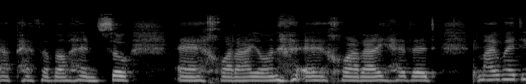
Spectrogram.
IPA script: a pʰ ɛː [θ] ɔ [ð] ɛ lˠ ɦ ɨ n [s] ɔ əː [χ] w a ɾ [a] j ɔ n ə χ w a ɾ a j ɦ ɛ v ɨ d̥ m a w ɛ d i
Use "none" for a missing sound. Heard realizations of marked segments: θ, v, s, χ, a

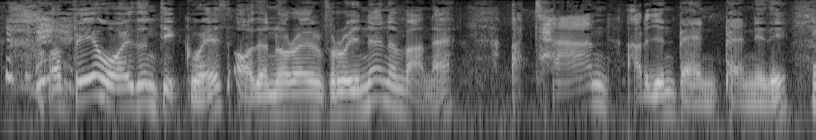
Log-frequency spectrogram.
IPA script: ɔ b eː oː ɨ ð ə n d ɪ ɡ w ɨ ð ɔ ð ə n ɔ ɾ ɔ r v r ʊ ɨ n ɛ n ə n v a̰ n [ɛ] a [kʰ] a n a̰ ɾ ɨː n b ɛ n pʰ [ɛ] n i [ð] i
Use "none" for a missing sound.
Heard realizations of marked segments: ɛ, tʰ, ɛ, ð

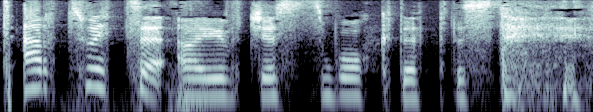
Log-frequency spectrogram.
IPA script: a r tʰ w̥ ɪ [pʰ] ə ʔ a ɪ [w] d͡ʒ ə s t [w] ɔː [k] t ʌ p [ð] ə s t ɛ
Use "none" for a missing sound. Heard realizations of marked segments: tʰ, v, w, k, ð

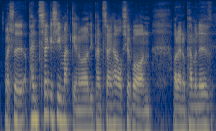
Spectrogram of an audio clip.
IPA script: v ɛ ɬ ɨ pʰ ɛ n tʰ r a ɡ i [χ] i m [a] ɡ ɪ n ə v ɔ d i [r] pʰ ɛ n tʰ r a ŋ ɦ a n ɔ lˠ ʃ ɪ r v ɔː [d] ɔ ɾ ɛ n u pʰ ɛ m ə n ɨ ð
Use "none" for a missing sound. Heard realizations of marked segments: ʃ, a, none, n

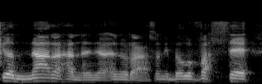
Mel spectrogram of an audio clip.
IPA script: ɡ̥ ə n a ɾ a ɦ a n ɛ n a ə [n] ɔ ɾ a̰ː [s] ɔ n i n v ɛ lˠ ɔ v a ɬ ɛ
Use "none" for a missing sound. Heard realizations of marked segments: n, s

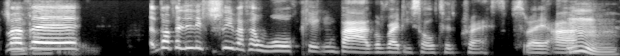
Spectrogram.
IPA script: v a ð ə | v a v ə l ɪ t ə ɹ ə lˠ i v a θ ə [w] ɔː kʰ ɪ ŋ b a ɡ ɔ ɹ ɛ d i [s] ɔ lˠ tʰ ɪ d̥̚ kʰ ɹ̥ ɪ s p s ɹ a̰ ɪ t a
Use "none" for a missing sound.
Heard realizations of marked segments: w, s

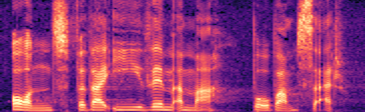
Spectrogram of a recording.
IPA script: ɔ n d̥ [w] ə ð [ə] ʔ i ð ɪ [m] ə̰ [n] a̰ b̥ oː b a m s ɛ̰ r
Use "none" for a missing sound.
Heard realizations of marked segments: v, a, m, m

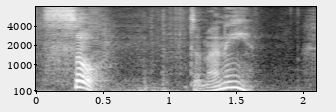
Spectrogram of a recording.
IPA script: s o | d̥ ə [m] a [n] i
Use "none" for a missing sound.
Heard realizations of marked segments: m, n

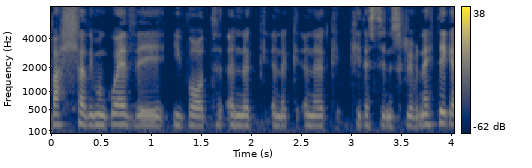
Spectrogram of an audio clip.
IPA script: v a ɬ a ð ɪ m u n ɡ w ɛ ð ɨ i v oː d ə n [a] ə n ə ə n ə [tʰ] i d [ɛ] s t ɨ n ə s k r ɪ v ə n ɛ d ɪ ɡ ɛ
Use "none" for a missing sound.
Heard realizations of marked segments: ə, kʰ, ɛ

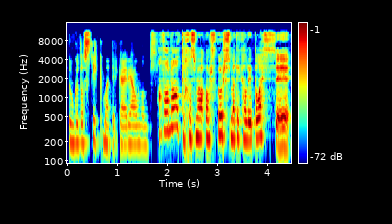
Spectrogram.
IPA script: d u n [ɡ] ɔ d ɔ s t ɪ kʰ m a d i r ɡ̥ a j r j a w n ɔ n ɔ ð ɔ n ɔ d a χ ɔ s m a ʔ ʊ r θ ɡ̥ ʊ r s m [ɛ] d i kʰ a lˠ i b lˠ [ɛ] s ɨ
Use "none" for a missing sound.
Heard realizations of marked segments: ɡ, a, ɛ

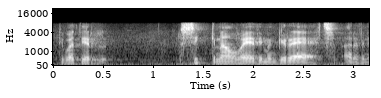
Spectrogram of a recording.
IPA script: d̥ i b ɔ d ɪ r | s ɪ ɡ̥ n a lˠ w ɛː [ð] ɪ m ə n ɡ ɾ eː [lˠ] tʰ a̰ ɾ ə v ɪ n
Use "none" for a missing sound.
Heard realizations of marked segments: ð, none

